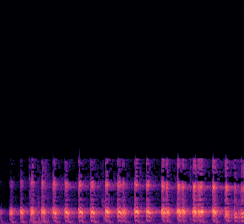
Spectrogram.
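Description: Chukar giving a fast series of harsh, clucking chuck notes, about six or seven a second, steady in pitch and strength.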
